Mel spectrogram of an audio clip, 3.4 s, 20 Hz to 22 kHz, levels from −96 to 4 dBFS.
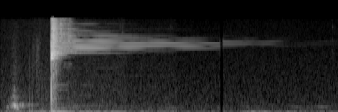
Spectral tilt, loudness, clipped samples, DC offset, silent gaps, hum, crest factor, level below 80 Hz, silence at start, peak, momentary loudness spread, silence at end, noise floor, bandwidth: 2 dB/octave; -19 LUFS; under 0.1%; under 0.1%; none; none; 28 dB; -54 dBFS; 0.1 s; 0 dBFS; 27 LU; 1.75 s; -60 dBFS; 12 kHz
